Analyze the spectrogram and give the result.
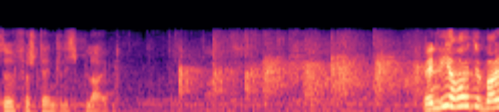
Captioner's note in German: Beifall Freie Demokraten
